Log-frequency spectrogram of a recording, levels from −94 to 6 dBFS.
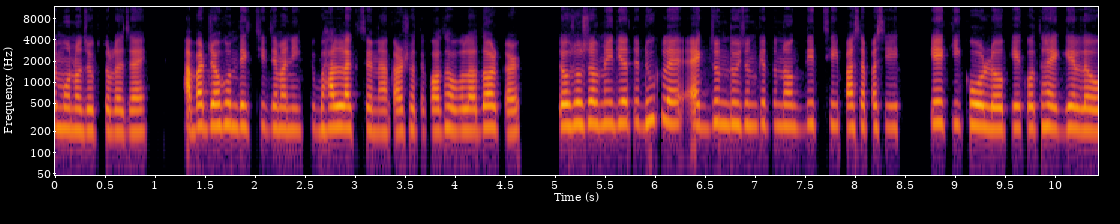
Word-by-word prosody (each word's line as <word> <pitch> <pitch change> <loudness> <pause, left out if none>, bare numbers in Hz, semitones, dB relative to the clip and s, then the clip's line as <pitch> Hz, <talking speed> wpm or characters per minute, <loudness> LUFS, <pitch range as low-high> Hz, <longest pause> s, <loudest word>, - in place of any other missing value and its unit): মনোযোগ 210 -2 -1
চলে 200 0 -2
যায়। 200 0 0 0.4
আবার 240 +1 +6
যখন 245 +1 +4
দেখছি 235 +1 -5
যে, 230 - -1
মানে 220 -1 -2
একটু 225 - -20
ভাল 225 +1 +5
লাগছে 225 -1 -1
না, 195 - -2
কার 200 - +1
সাথে 210 -2 -7
কথা 205 +2 +1
বলা 210 0 +3
দরকার, 225 -4 +2 0.4
তো - - +4
social 260 0 +4
media 260 +1 +1
তে 270 - -6
ঢুকলে 290 -1 +1 0.2
১ 245 - +1
জন-২ 255 -1 -1
জনকে 250 0 -5
তো - - -10
knock 240 -1 -1
দিচ্ছি, 255 0 -8 0.2
পাশাপাশি 235 0 -2 0.4
কে 265 - +3
কী 255 - -8
করল, 240 -2 +6 0.2
কে 230 - 0
কোথায় 230 0 0
গেল? 220 -2 +3
235 Hz, 200 wpm, -22 LUFS, 215-250 Hz, 0.4 s, আবার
